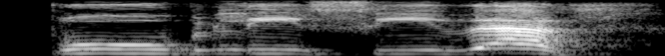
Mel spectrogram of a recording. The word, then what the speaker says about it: publicidad: Publicidad. Separo la palabra en sus sílabas iniciales, o perdón, sus sílabas componentes. Publicidad. ¿Y dónde se encuentra el mayor impulso de voz? En la última sílaba. Dad. Ahí está presente entonces el acento prosódico.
